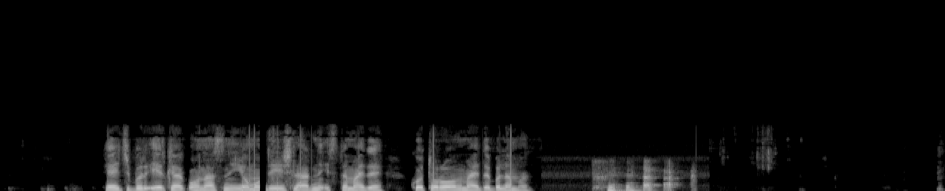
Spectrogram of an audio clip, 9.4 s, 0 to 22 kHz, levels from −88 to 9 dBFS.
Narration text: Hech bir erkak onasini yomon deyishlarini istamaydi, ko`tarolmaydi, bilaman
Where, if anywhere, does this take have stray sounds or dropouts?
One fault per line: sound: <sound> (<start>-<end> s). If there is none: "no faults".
sound: dropout (2.6-2.7 s)
sound: laugh (5.9-7.0 s)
